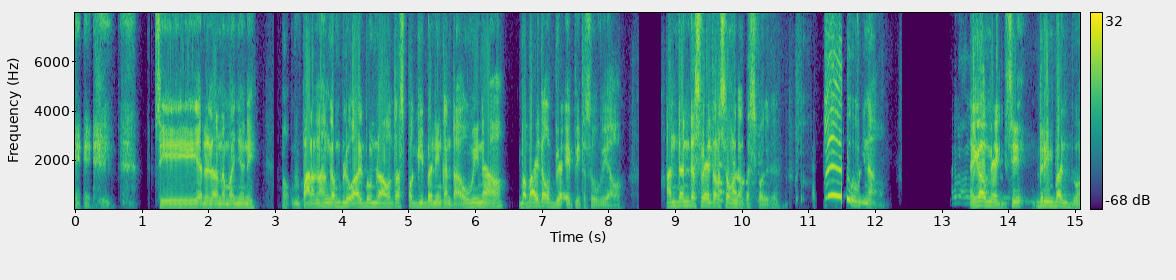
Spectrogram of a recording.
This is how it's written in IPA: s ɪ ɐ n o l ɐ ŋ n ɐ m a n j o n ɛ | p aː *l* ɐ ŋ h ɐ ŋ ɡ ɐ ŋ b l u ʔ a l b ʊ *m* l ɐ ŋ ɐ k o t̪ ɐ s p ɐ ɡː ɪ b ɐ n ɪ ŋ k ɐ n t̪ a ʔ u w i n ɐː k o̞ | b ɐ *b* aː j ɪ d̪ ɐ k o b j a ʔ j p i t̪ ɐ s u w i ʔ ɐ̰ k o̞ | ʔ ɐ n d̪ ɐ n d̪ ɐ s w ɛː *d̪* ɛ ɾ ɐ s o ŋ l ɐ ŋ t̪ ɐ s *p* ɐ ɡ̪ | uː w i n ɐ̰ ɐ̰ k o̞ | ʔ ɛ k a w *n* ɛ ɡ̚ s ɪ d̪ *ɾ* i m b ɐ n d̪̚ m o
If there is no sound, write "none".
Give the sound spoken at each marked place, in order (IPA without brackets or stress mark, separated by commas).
ɾ, m, b, t̪, p, m, ɾ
